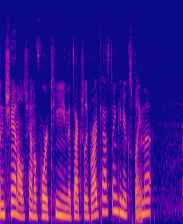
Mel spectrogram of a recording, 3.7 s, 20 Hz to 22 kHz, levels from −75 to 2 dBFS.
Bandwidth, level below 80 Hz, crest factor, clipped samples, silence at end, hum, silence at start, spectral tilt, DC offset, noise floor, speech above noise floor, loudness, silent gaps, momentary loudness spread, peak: 13.5 kHz; -68 dBFS; 18 dB; under 0.1%; 0 s; none; 0 s; -6.5 dB/octave; under 0.1%; -55 dBFS; 33 dB; -23 LUFS; none; 4 LU; -6 dBFS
